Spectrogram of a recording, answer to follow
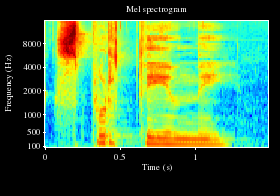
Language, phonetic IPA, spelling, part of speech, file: Ukrainian, [spɔrˈtɪu̯nei̯], спортивний, adjective, Uk-спортивний.ogg
- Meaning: sporting, sports (attributive) (pertaining to sports)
